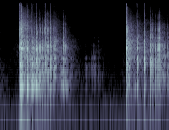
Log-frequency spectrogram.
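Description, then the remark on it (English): Dice clatter loudly across a hard surface in two rapid bursts of rattling impacts, separated by a brief near-silent pause with a faint tick. No voices are heard. “So guys, let's grab our dice, and I want to ask which of these gods interests you the most.”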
